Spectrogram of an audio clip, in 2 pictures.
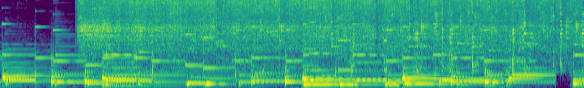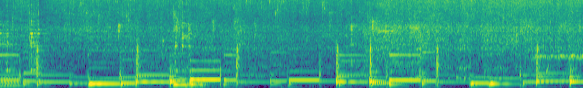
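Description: Ground chili paste sizzling as it hits hot oil in a wok, starting under a second in, then frying steadily while a metal spatula stirs and scrapes it. Background music with a melody plays over it.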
